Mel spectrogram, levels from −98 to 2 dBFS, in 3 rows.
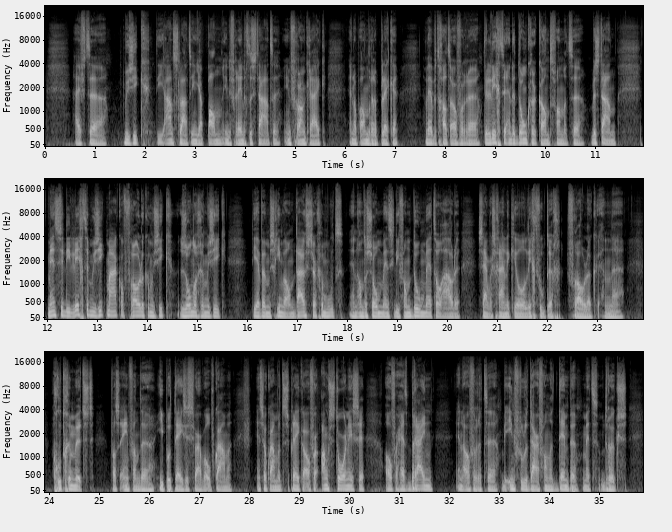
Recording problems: none

